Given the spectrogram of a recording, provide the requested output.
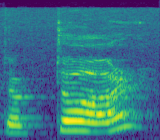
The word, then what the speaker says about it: doctor: not N or S, like doctor, then the naturally occurring stress is on the last syllable.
